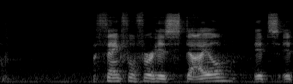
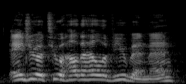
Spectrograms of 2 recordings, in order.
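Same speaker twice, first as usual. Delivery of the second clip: excited greeting; 8 semitones higher, 5 dB louder, faster than usual. Real, not acted. Loudly greeting a friend on call.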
